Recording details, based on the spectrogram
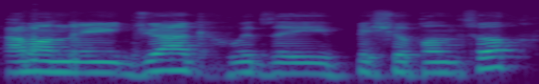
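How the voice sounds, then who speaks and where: A man's voice: fairly even intonation, a little slow. A man in casual live-stream chat, blunt and swearing, his voice coming through tinny and trebly like it is inside a tin can. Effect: tinny, trebly sound with no bass, like from inside a tin can. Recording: dull, lo-fi tinny call audio.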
